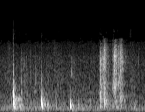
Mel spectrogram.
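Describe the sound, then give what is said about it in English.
Three evenly spaced knocks, then a brief scraping rattle as a front door is unlatched and pulled open, with no voices. “just answer the door”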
